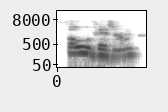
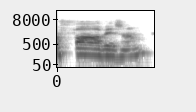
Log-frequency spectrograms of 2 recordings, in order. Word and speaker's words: Fauvism: that's going on is called fovism or favism i've heard both pronunciations it goes from 1890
